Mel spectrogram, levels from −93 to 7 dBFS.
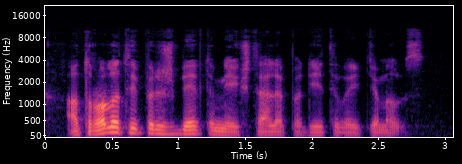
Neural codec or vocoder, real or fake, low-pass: codec, 24 kHz, 0.9 kbps, WavTokenizer, medium speech release version 1; fake; 10.8 kHz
